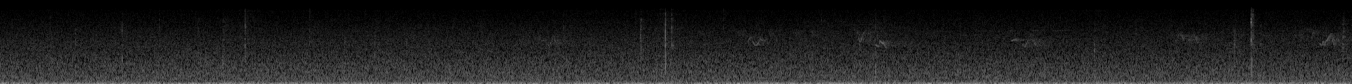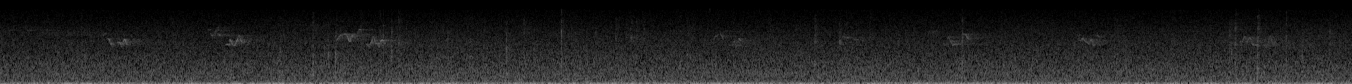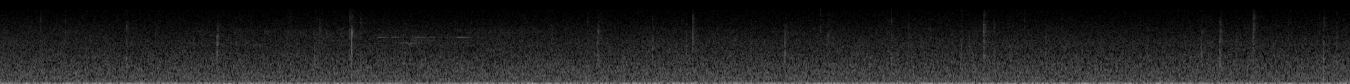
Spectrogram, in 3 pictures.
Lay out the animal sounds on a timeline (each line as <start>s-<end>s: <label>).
7.2s-26.5s: Red-eyed Vireo (Vireo olivaceus)
29.4s-32.0s: Song Sparrow (Melospiza melodia)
